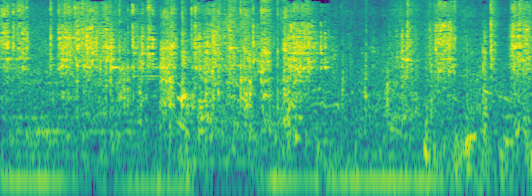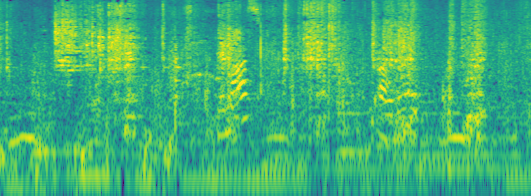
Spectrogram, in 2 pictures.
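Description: Repeated scraping strokes of a hand tool on PVC drain pipe, with small stones of the gravel bed clinking and knocking.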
